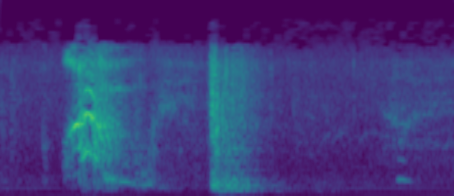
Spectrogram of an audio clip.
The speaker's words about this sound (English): Don't slam the door.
